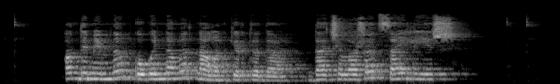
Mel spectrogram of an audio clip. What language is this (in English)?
Mari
